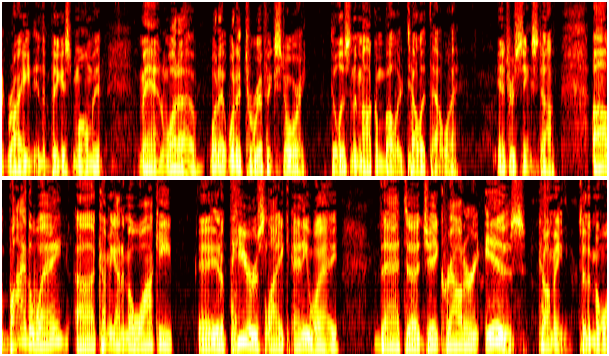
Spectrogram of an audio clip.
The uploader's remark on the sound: Live From Super Bowl Radio Row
